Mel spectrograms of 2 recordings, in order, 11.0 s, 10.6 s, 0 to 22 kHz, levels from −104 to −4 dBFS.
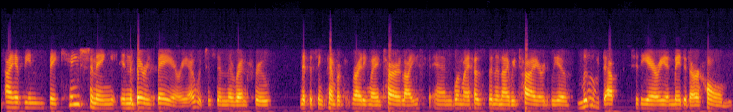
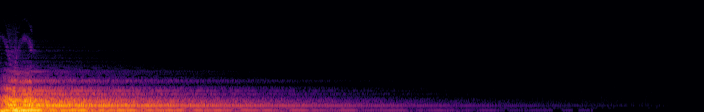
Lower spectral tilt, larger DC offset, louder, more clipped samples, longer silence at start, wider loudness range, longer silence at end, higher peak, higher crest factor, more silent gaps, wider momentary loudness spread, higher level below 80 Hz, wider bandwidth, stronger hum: second, -7 dB/octave vs -14 dB/octave; neither; first, -22 LUFS vs -26 LUFS; neither; about the same, 0.1 s vs 0 s; second, 1 LU vs 26 LU; second, 0 s vs 7.25 s; about the same, -6 dBFS vs -8 dBFS; second, 16 dB vs 22 dB; neither; second, 8 LU vs 26 LU; second, -62 dBFS vs -34 dBFS; first, 5.8 kHz vs 1.7 kHz; neither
